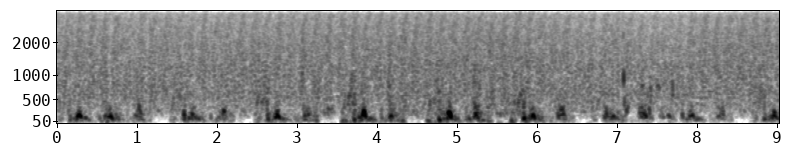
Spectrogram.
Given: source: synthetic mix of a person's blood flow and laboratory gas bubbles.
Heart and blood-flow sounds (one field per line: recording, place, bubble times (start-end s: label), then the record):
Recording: Doppler ultrasound of blood flow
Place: precordium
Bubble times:
6.83-6.91 s: bubbles
7.05-7.15 s: bubbles
7.24-7.72 s: bubbles
From the record:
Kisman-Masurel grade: 211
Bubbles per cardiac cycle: several, 3 to 8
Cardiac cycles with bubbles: 1 to 10%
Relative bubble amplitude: barely perceptible (0.100 to 0.250)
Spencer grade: 1 (occasional bubble signal discernible with the cardiac motion signal, with majority of cardiac periods free of bubbles)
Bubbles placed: only in the low amplitude regions of the cardiac cycle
